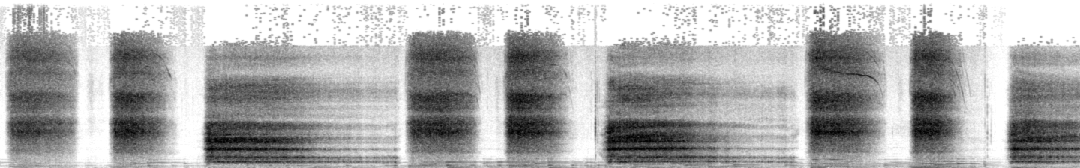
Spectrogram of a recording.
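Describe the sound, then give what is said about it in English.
Loud breathing in a steady pattern during a breathing exercise: two quick sniffing inhales through the nose, then a longer, airy exhale through the mouth, repeated about three times over a faint sustained tonal hum. “Breathing in twice through the nose and out through the mouth.”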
